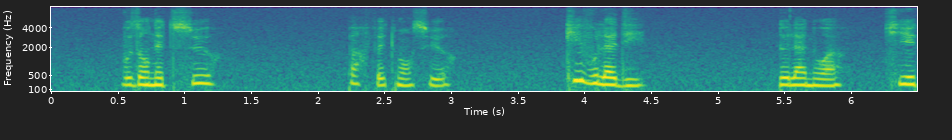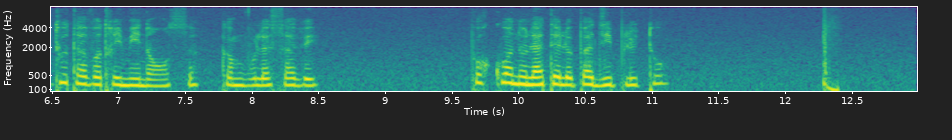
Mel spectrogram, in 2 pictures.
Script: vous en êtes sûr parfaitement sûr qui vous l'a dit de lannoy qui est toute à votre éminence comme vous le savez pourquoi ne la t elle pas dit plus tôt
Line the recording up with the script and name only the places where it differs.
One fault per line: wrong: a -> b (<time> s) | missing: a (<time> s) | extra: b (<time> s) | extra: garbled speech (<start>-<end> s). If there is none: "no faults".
no faults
